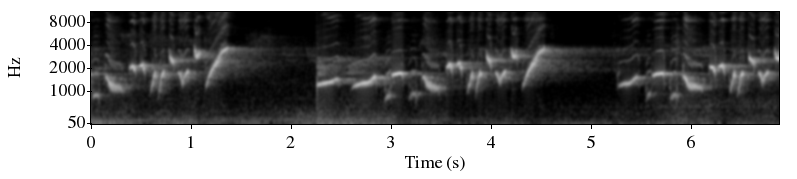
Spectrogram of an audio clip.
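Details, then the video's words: Morning song of a white-rumped shama, used to rouse kept birds: three bursts of fast, liquid whistles and chirps, each closing with a sharply rising whistle, separated by short pauses over a quiet low hum. "MASTERAN MURAI BATU DI PAGI HARI AMPUH UNTUK NAIKKAN EMOSI MURAI BATU ANDA"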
